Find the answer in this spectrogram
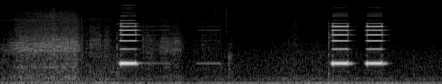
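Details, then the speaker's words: ResMed Astral 150 ventilator switched on for use as BiPAP with a single-limb circuit: brief hiss, then a short run of clear electronic beeps as it runs its start-up self-test. "सबसे पहले हम machine को on करेंगे। Machine को on किया, ये अपना self test करेगी।"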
